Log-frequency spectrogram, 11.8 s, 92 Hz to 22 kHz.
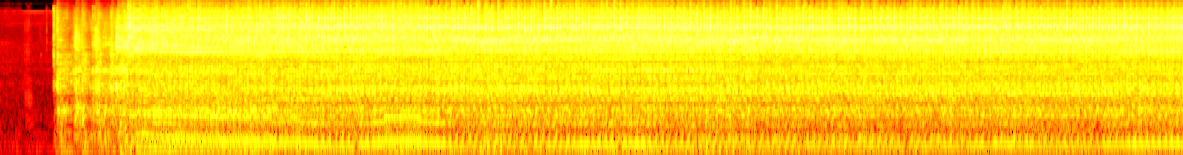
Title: Seadoo RXT 2008 215 engine noise issue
